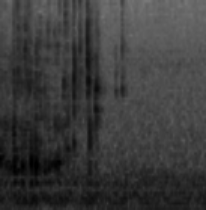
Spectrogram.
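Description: Liquid pours into a glass bowl.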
